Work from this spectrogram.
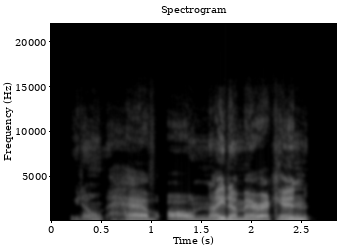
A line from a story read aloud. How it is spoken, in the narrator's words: someone muttered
